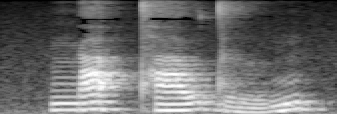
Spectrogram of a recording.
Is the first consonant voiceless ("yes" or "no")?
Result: no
